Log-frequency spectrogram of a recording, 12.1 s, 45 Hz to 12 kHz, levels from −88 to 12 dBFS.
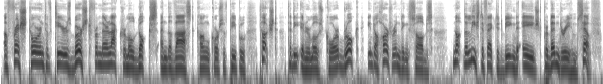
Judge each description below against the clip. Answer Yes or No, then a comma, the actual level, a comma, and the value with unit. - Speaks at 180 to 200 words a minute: No, average, 170 wpm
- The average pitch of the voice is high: No, medium, 140 Hz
